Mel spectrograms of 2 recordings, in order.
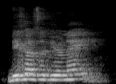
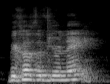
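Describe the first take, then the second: No difference in how they are said.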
